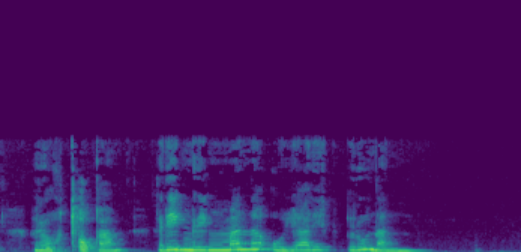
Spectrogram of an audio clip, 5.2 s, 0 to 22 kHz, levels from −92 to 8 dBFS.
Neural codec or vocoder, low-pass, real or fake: none; 9.9 kHz; real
